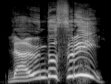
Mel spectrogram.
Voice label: Narration ROUND

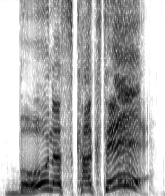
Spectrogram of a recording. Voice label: Narration GAMBLE Bonus Get

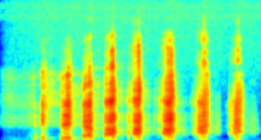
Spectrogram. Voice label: voice berserk

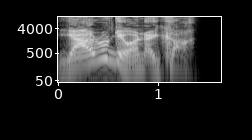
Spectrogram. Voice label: oldman damage, voice

